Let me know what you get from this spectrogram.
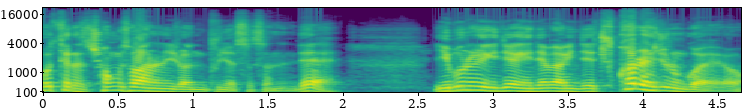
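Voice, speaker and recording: Speaking at a very fast pace and a fairly high pitch, a man swings his pitch very widely. The recording is very clean with a silent background. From South Korea. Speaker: economics professor. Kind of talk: casual storytelling talk. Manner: halting, many fillers.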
